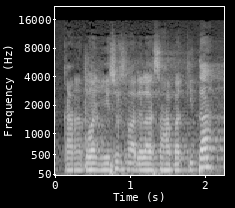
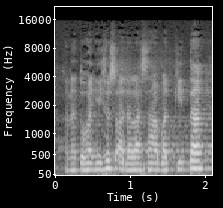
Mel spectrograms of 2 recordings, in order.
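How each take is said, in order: Both takes have the same delivery.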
